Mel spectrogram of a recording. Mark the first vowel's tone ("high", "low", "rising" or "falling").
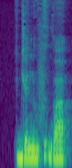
low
